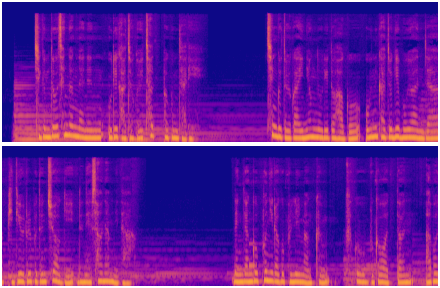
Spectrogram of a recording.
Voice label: Korean; Clarins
